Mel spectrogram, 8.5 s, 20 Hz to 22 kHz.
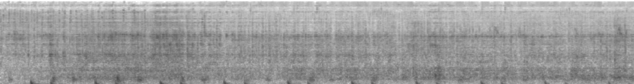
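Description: A steady, rhythmic heartbeat thumps at close range while a trophy largemouth bass is fought in Bassmaster Fishing 2022 at Lake Chickamauga, its regular low pulses running throughout over a faint engine-like hum.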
